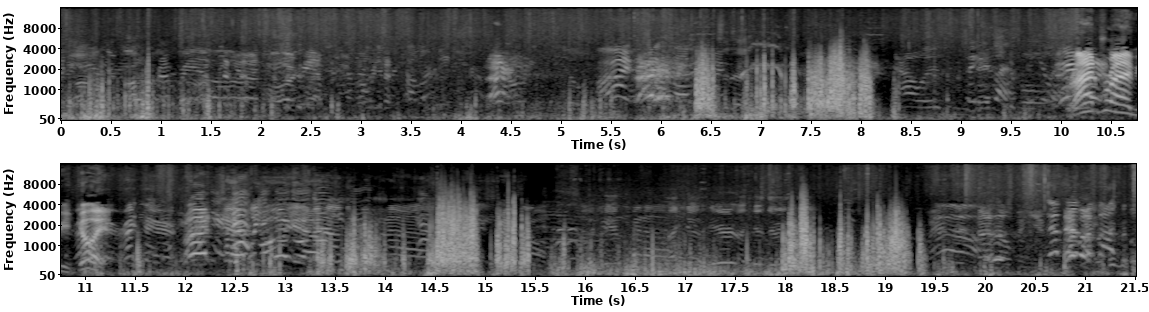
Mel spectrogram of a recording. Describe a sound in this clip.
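Several men and women talk and cheer loudly nearby outdoors.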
